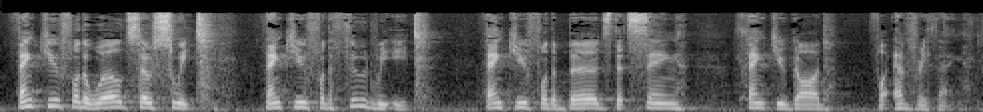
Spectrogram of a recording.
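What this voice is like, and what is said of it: Put-on British English accent. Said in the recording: “I was actually born in England ... we're all British ... pardon the accent”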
